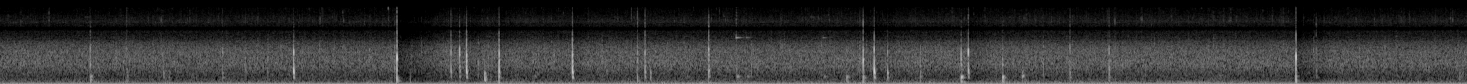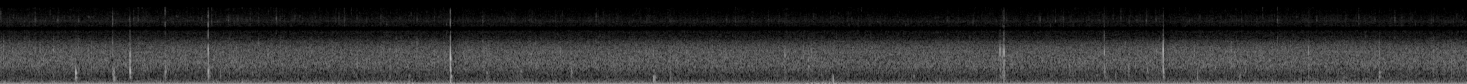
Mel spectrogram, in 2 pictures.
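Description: Scattered raindrops tapping sharply and irregularly on a hard surface close by, more often in the first half, over a steady hiss of light rain.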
